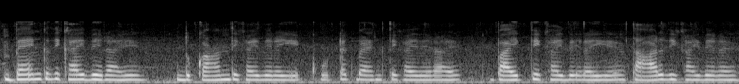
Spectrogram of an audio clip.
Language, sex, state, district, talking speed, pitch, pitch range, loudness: Hindi, female, Andhra Pradesh, Anantapur, 145 wpm, 210 Hz, 205-225 Hz, -14 LUFS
